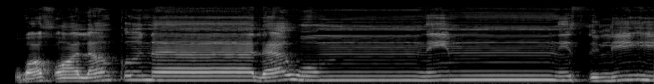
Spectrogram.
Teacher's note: قاف کی ادائیگی پوری بھی کرنی ہے اور ہم نے یہاں پر قلقلہ بھی کرنا ہے، وَخَلَقْنَا لَهُم مِّن مِّثْلِهِ۔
